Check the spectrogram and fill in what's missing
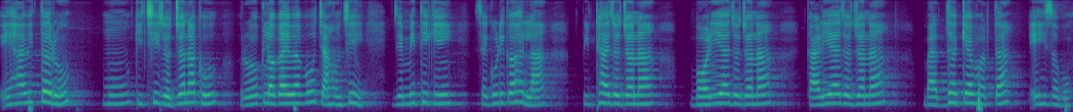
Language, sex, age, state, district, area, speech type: Odia, female, 18-30, Odisha, Dhenkanal, rural, spontaneous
